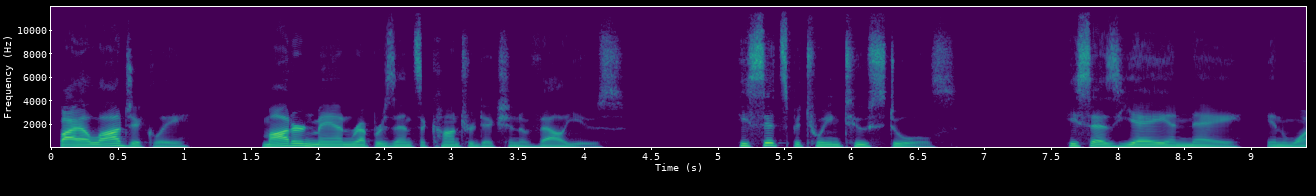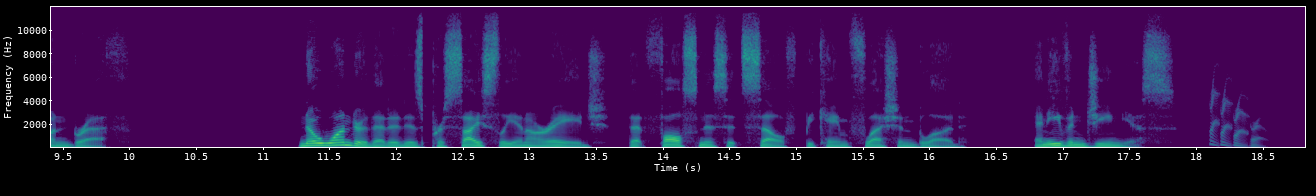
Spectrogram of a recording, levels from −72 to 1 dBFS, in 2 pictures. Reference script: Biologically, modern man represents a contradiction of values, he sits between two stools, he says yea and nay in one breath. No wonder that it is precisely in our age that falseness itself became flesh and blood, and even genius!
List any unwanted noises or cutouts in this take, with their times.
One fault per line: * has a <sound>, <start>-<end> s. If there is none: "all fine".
* has a chirp, 18.1-18.6 s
